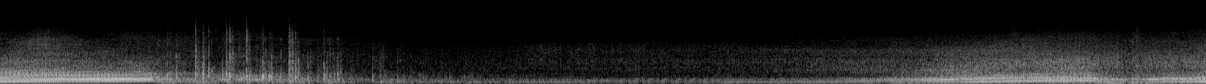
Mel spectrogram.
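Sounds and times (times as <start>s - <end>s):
car engine accelerating: 0.0s - 3.5s, 7.3s - 12.0s.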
